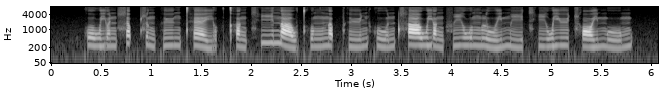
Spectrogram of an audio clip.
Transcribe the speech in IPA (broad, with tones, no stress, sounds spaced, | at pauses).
k o˨ w j ɵ˨ n s ɐ˥ p̚ t͡s ʊ˨˩ ŋ k yː˨ ŋ t̪ʰ ɛː˨˩ j ʊ˨˥ k̚ t̪ʰ ɐ˨˩ ŋ t͡sʰ iː˥ n̪ aː˨˩ w t̪ʰ ʊ˨˧ ŋ n̪ ɐ˧ p̚ k yː˨˥ n k uː˨˥ n t͡sʰ aː˥ w j ɐ˨˩ ŋ f iː˧ w ʊ˧ ŋ l uː˨˥ j m iː˨˧ t͡sʰ iː˨˧ w j yː˧ t͡sʰ ɔː˨˧ j m uː˨˥ m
